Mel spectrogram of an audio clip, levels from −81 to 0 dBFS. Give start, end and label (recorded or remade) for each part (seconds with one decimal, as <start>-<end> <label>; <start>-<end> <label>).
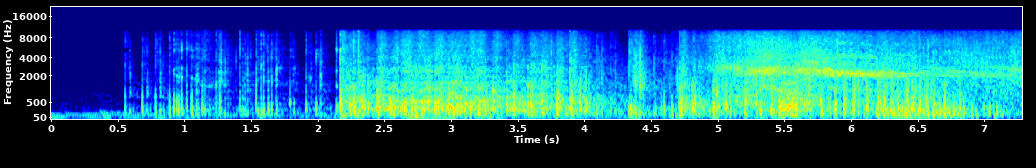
0.0-0.9 recorded; 0.9-3.9 remade; 3.9-5.1 recorded; 5.1-5.8 remade; 5.8-7.3 recorded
